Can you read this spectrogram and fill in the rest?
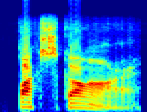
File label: "boxcar", American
